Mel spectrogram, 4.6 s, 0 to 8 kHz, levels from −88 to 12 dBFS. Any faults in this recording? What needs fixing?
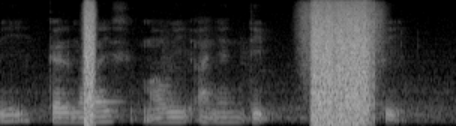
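Two wireless microphone noise hits break into the speech, a short swish from 0.81 to 0.99 s and a longer burst of static from 2.91 to 3.93 s. The analogue FM link's signal faded as reflected paths cancelled, so receiver hiss rose over the speech. On a spectrogram each hit shows as a broadband noise smear. To prevent it, use diversity receivers with a clear line of sight and well-placed antennas.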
